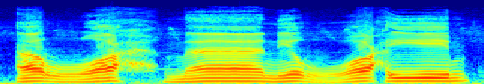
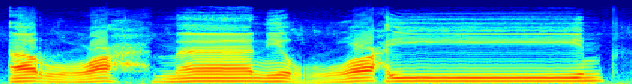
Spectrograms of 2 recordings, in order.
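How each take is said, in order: First: The final long vowel is held for two beats. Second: The final long vowel is held for four beats. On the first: "dua harokat" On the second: "empat harokat"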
